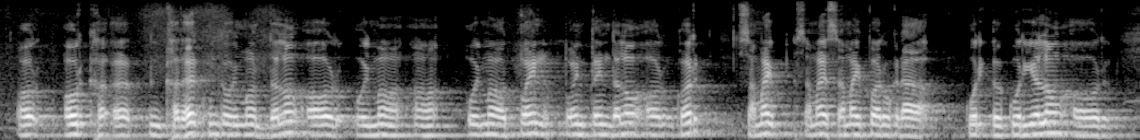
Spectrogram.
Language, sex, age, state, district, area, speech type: Maithili, male, 30-45, Bihar, Darbhanga, urban, spontaneous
